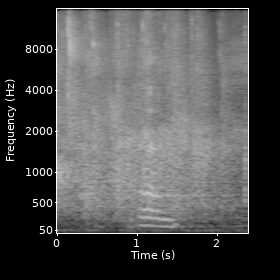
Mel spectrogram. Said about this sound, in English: I'm thankful for our confirmation students who are here with us this morning. Let's give them a round of applause, why don't we?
